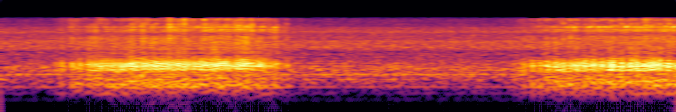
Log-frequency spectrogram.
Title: Hardcore loud snoring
